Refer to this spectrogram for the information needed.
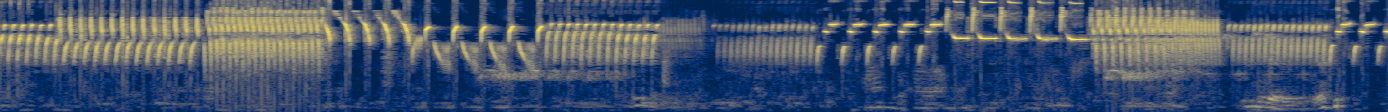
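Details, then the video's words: Canary song with rich varied phrases: rapid buzzy trills alternating with sharp descending whistled notes, clear high pings and a low soft rolled segment, each phrase changing after a second or two; faint low background sounds. "Burung Kenari Gacor Roll Panjang Isian Mewah"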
